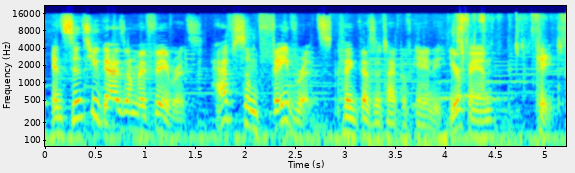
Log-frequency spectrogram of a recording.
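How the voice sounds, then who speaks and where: A young man reads fan letters aloud on a comedy vlog, his voice moving up and down a lot, with a playful deadpan. Soft music plays behind him. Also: medium pitch, fairly quick. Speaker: co-host, "international correspondent".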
